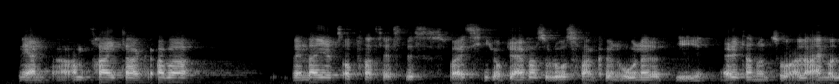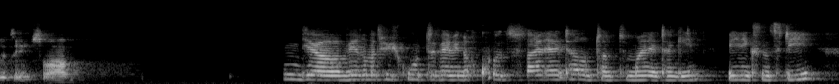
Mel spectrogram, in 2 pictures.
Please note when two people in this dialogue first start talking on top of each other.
none

